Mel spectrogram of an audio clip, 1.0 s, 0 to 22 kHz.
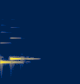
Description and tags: Beep 03 Positive
A user interface beep that denotes a successful action.
beep, user-interface, tone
